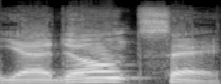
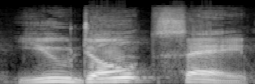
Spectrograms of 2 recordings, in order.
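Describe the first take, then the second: First: The first word is reduced to 'ya'. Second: The first word is a full 'you'. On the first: The speaker calls it right. "We say ya" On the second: The speaker calls it wrong. "we usually don't say you don't say"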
